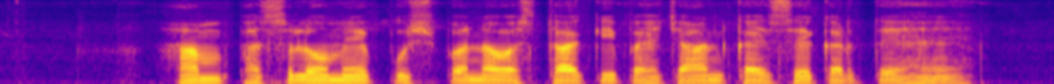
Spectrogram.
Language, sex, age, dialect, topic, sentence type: Hindi, male, 18-24, Awadhi Bundeli, agriculture, statement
